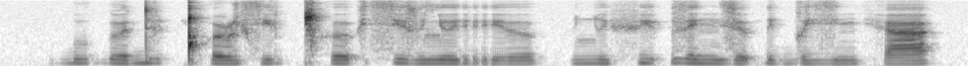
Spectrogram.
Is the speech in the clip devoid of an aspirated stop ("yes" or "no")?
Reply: no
